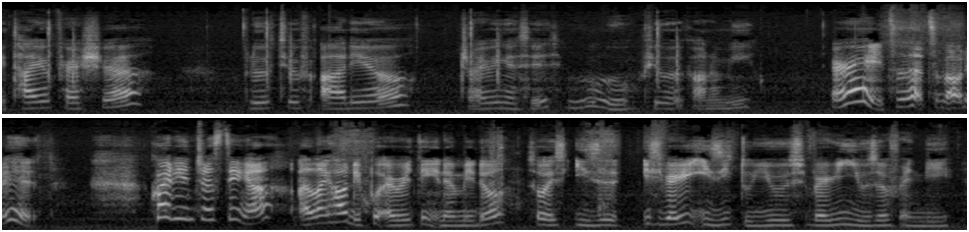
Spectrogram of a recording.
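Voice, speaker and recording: Young woman as a chatty car reviewer, medium pitch, faint background hum. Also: creaky, rough recording. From Malaysia. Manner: chatty and excitable, with bursts of delight. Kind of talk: casual car walkaround review. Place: in and around a car.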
